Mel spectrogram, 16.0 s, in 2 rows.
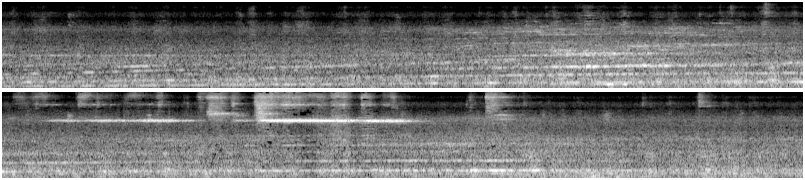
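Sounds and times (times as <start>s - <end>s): train wheels squealing: 4.6s - 13.5s.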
